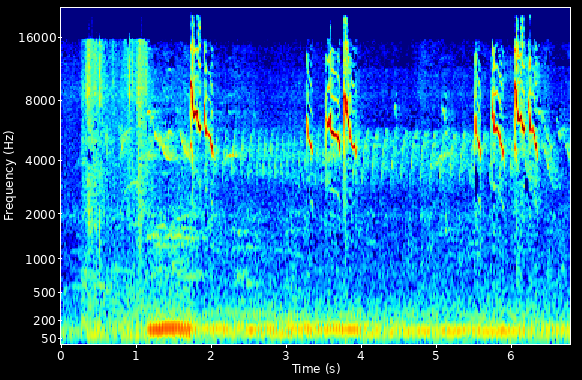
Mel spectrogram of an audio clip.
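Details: White-eye song used as a lure: short clusters of two or three piercing, high, down-curving chirps spaced a second or more apart, over a faint low hum.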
